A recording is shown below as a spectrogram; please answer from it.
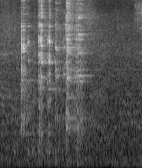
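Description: Bowls and metal utensils clinking and clattering: a quick run of sharp clinks starting about a third of a second in and lasting about a second.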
